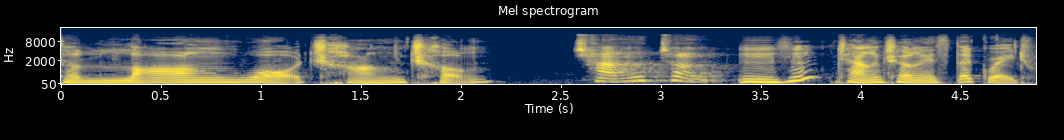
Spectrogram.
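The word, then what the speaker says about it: 长城: Changcheng.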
